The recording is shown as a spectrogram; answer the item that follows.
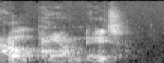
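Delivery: put-on low, dry, expressionless deadpan. Retelling a date's reply to an offer of drinks: imitating a deadpan reply. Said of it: "deadpan respond".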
